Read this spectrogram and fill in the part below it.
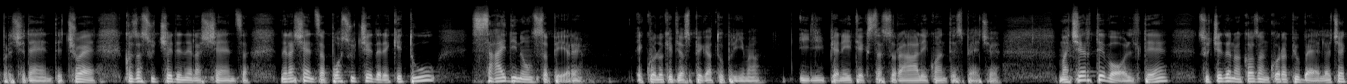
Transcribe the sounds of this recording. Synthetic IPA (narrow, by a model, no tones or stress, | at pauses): pɾet͡ʃed̪ɛnt̪et͡ʃoɛkɔːzasut͡ʃːeːd̪enelːaʃːɛnt̪sanelːaʃɛnt̪sapwɔsut͡ʃːeːd̪eɾek̟et̪ːu | sajd̪inonsapḛːɾe | ɛkːwelːokeviɔspjeɡaːt̪opɾiːmaiʎpjaneːt̪iɛkst̪asoɾaːlikwant̪espɛ̰ːt͡ʃemat͡ʃɛrt̪evɔlt̪esut͡ʃːeːd̪eunakɔːzaːŋkoːɾapjubːɛlːat͡ʃoɛ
